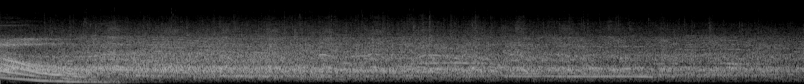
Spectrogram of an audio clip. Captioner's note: fans chanting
